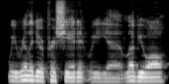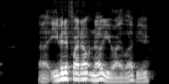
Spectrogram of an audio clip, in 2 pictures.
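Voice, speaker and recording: On a very clean recording with a silent background, a man with an unremarkable speaking voice talks at a fairly quick pace in a fairly low pitch with ordinary pitch variation. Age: 40s. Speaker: beer review podcast co-host. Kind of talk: casual chat.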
